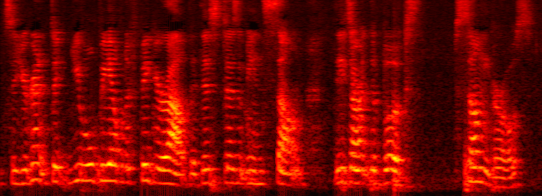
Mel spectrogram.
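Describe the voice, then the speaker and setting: A woman's voice: medium pitch, moderate pace. A woman teaching a French grammar lesson, explaining patiently step by step and often checking in with "okay?". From United States. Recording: echoey room, voice from a distance.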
